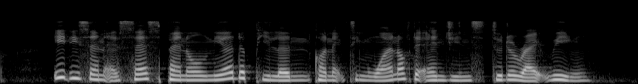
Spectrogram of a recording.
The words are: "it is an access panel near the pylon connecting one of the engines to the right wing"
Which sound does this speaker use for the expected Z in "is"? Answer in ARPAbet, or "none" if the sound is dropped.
S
